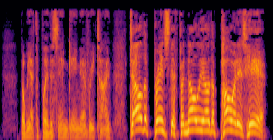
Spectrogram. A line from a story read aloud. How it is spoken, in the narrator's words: he said, raising his voice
